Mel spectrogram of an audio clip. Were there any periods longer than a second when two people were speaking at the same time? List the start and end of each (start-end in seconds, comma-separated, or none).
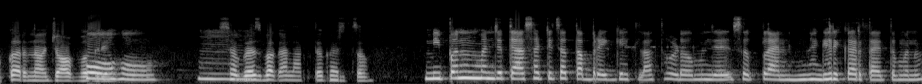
none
